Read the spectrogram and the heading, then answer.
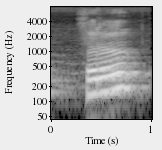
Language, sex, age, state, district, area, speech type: Hindi, male, 60+, Uttar Pradesh, Mau, rural, read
